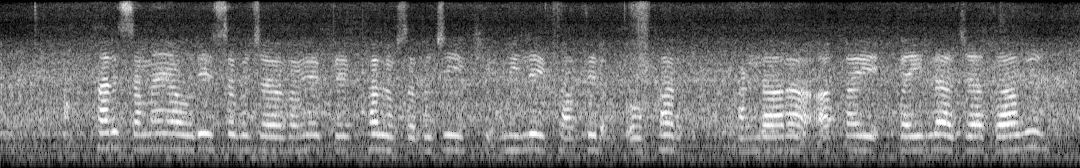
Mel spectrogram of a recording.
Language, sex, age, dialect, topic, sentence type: Bhojpuri, female, 25-30, Northern, agriculture, statement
